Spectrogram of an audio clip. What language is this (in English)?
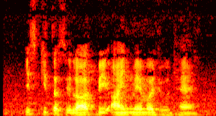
Urdu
